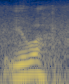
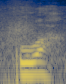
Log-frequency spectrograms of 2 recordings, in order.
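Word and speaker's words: Ure: the bridge, over the river, Ewa, or U-R-E, Ua, or whichever way you want to pronounce it, and then go along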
